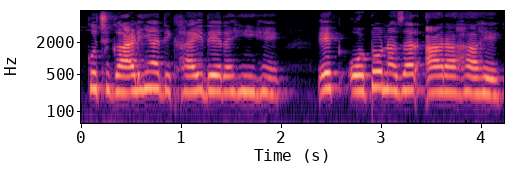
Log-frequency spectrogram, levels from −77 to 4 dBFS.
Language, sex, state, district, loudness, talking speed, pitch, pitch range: Hindi, female, Madhya Pradesh, Bhopal, -16 LUFS, 170 wpm, 235 Hz, 230-250 Hz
